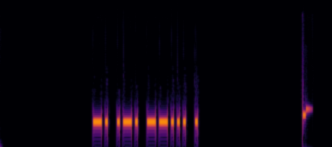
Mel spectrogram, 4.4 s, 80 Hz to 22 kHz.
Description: Morse code, heard as a keyed tone, about 30 wpm, 700 Hz. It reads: NR7E
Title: USA Call Signs - 4 Characters - 3x Character Spacing - 30wpm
